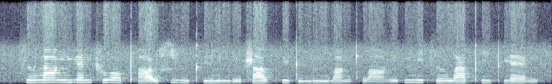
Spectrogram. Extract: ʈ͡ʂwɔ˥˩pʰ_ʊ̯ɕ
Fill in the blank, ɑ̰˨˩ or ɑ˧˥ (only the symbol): ɑ̰˨˩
